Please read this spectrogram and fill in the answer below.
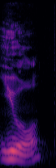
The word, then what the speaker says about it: Yule: And that they spelled it J-O-L, but we pronounce it Yule.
